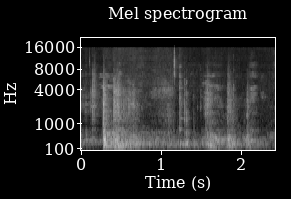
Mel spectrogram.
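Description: A few soft clicks and knocks of things being handled close to the microphone, with a brief low mutter about a quarter second in.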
